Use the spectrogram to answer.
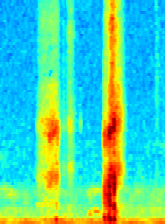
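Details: Two quick, sharp, hissing bursts, the second louder; small sneezes.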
